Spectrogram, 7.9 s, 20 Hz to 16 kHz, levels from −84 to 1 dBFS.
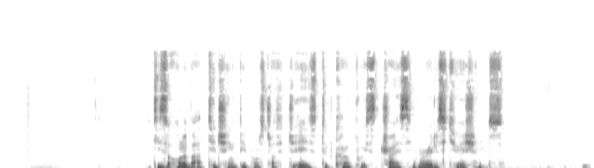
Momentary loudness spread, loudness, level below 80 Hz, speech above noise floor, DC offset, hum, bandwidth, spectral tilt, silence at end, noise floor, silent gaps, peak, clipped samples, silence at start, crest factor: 10 LU; -38 LUFS; -70 dBFS; 45 dB; under 0.1%; none; 11.5 kHz; -4 dB/octave; 0.1 s; -84 dBFS; none; -20 dBFS; under 0.1%; 2.05 s; 22 dB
